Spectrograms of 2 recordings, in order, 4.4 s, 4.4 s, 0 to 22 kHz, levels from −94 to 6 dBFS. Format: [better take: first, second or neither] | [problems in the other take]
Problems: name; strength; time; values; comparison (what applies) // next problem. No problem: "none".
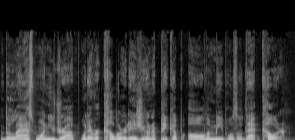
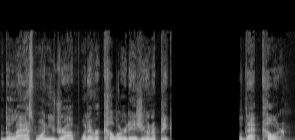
first | audio cutting out; at 2.5 s for 1 s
